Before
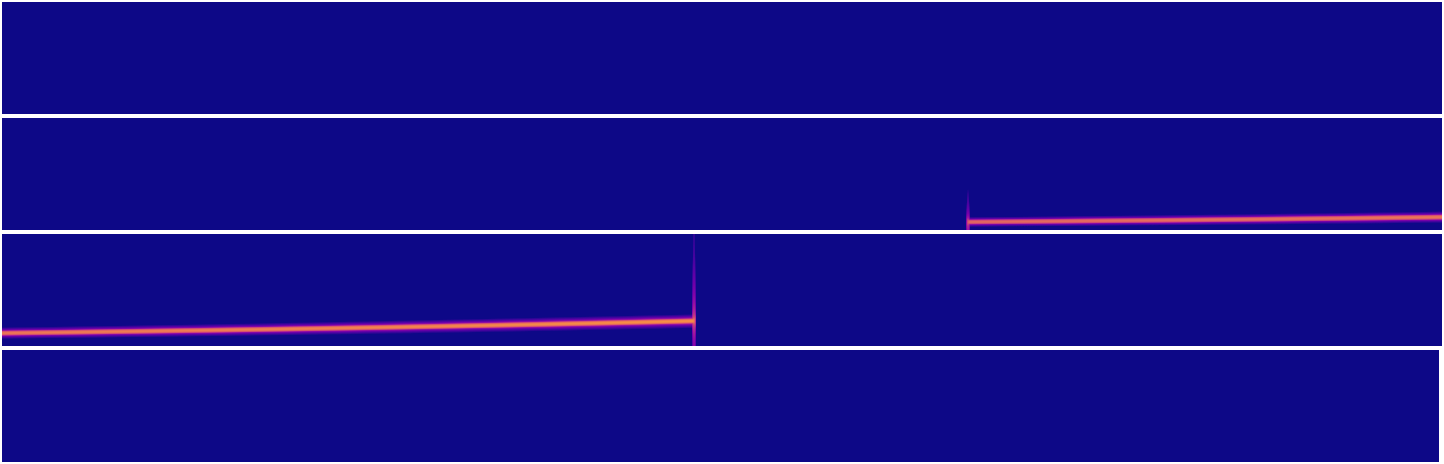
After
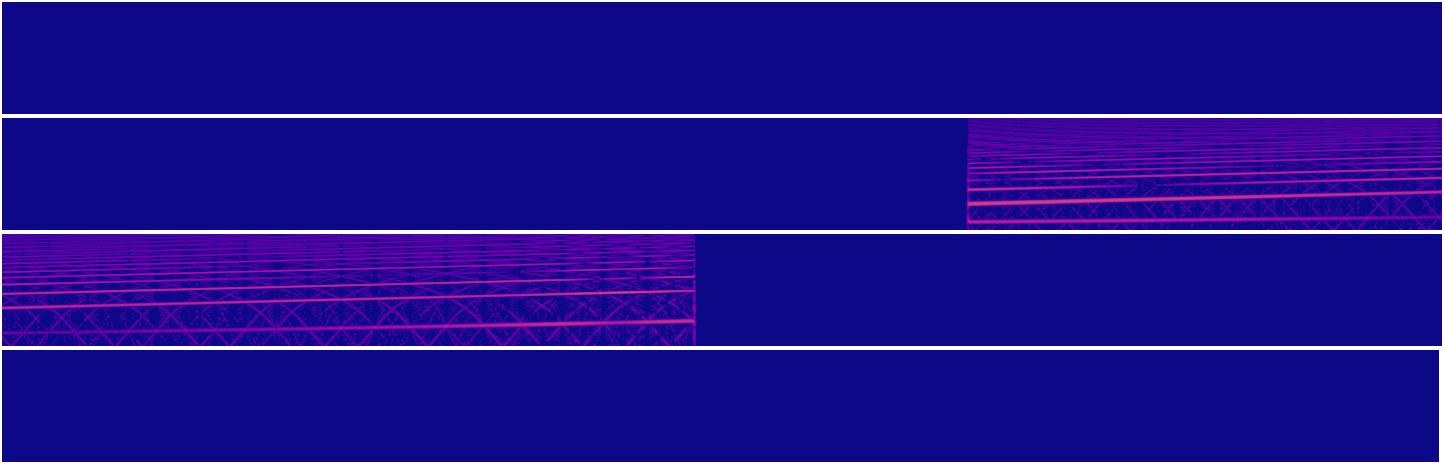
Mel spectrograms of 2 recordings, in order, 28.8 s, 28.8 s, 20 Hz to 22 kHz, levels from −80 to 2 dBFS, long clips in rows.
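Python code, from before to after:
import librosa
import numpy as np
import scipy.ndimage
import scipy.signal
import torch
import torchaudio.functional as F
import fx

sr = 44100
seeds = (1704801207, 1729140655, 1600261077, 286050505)

y = scipy.signal.sosfilt(scipy.signal.butter(4, 1100.0, 'lowpass', fs=sr, output='sos'), x)
y = fx.peak_eq(y, sr, hz=860.0, db=-13.5, octaves=0.29)
y = 10.0 ** (-33.0 / 20.0) * np.tanh(y / 10.0 ** (-33.0 / 20.0))
y = scipy.signal.sosfilt(scipy.signal.butter(2, 340.0, 'highpass', fs=sr, output='sos'), y)
y = (np.mod(10.0 ** (37.5 / 20.0) * y + 1.0, 2.0) - 1.0) / 10.0 ** (37.5 / 20.0)
y = F.gain(torch.from_numpy(y), 1.0).numpy()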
